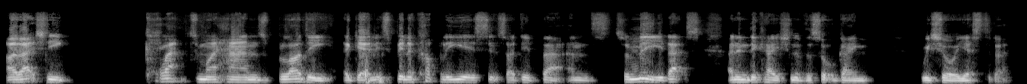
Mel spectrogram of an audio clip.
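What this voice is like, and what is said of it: Husky, strained voice. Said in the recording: “My voice is a bit husky today because we were going for it for the entire game.”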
